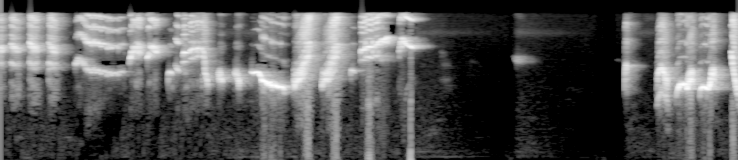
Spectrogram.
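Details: Bali-type Orange-headed thrush in captivity, its loud, compact song serving as training material for other birds: a long, dense stream of rapid high chirps, trills and slurred whistles, a pause, then another quick burst.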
